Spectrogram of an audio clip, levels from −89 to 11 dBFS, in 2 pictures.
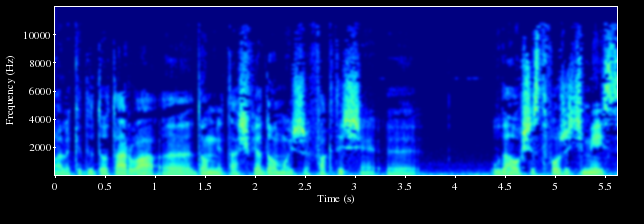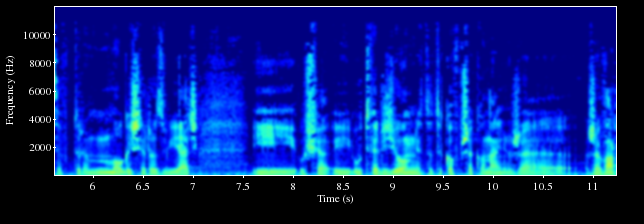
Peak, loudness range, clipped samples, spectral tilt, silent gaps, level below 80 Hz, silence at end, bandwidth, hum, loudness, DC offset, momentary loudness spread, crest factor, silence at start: -14 dBFS; 3 LU; under 0.1%; -3.5 dB/octave; none; -56 dBFS; 0 s; 11.5 kHz; none; -36 LUFS; under 0.1%; 11 LU; 22 dB; 0 s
